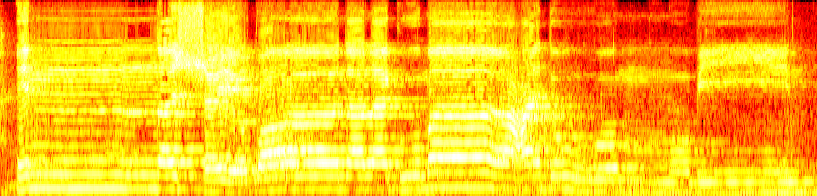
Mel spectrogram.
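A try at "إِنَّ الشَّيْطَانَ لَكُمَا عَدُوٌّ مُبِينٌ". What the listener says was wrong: Masih kepanjangan. Mat topi'i hanya dua harokat, enggak bisa lebih, enggak bisa kurang.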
